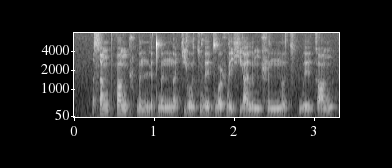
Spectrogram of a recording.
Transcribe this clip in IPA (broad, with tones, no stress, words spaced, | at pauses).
sɑ˥˧ŋpʰɑ˥˧ŋ ʈ͡ʂʰwə˥˩nn̪ɥɛ˩ t̪wə˧˥nn̪ä̰˨˩t͡ɕjo˥ʊ̯ t͡swe˥˩ɪ̯t̪wɔ˥ʂwe˨ɪ̯ ɕjä˥˧lʊ˥˩ŋ ʂə˧˥nn̪ɤ˥˩ t͡sʰwe˧˥ɪ̯kɑ˥˩ŋ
